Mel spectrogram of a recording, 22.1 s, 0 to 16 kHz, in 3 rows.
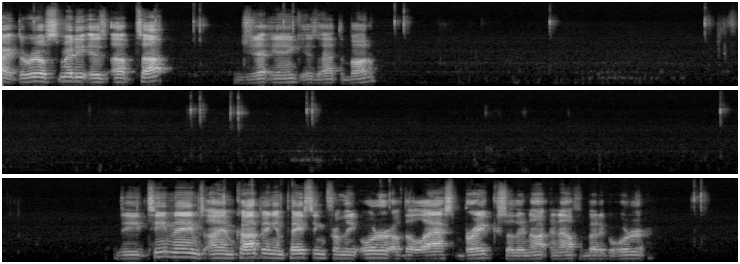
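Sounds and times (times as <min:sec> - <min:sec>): computer mouse clicks: 0:01.9 - 0:02.1, 0:03.9 - 0:05.8, 0:07.0 - 0:07.4, 0:09.1 - 0:10.6, 0:12.1 - 0:13.1, 0:14.5 - 0:15.1, 0:21.6 - 0:21.9.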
